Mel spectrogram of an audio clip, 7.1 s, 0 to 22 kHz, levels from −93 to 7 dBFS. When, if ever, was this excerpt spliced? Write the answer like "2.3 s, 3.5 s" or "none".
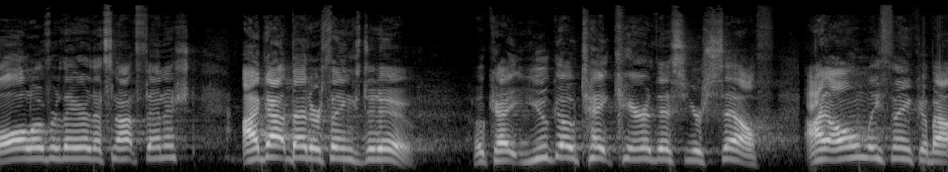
6.0 s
